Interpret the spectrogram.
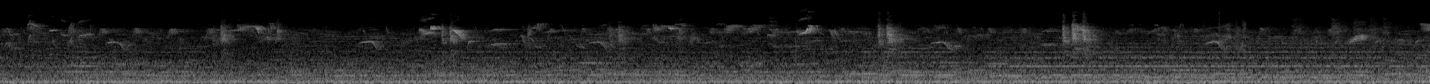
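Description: Birds chirping in short, high calls, a few every second, with a steady low hum underneath.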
